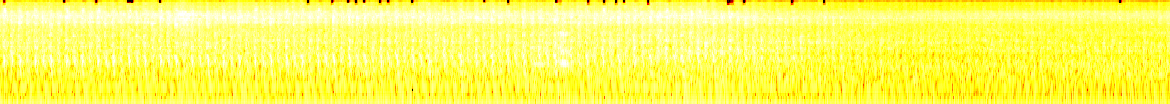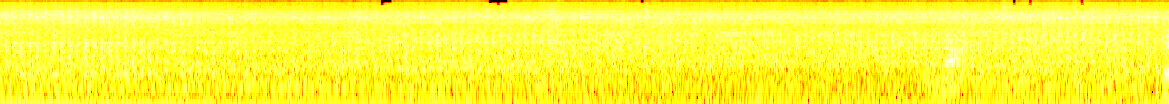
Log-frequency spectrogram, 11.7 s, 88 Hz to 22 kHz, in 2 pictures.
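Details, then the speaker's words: Engine after front pulley (no.10) noise checked and new belt fitted: even, steady idle with no squeal, chirp or scraping from the front of the engine. Normal idle after repair. "เตรียมสตาร์ทนะครับเสียงปกติแล้วนะ"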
